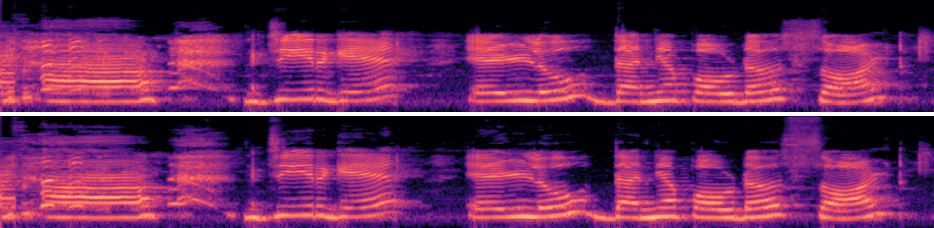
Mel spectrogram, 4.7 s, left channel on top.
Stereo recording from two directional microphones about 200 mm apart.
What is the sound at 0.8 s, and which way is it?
A woman's voice, 55° right (ahead or behind).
